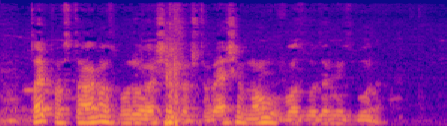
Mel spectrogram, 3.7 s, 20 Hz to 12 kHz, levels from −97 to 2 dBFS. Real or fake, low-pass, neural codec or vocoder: real; 10.8 kHz; none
